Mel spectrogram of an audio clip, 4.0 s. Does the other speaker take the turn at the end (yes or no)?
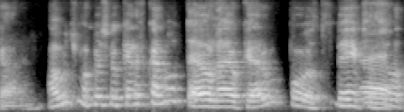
no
